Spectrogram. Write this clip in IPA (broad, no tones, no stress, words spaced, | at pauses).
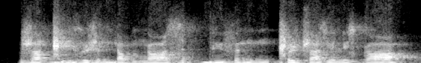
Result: ʐɑ ɡ͡ǁyɣʏʐeŋjɑb ŋɑz | ɡyfɛŋuŋ ǁʏʈ͡ʂɑzʏ lʏzɡɑ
